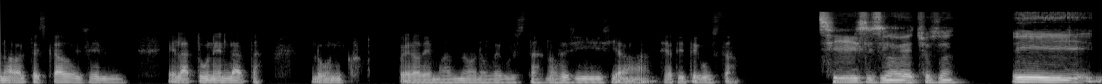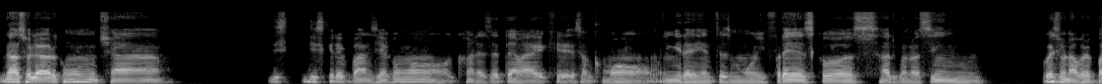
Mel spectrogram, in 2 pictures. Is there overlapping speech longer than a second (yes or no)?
no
